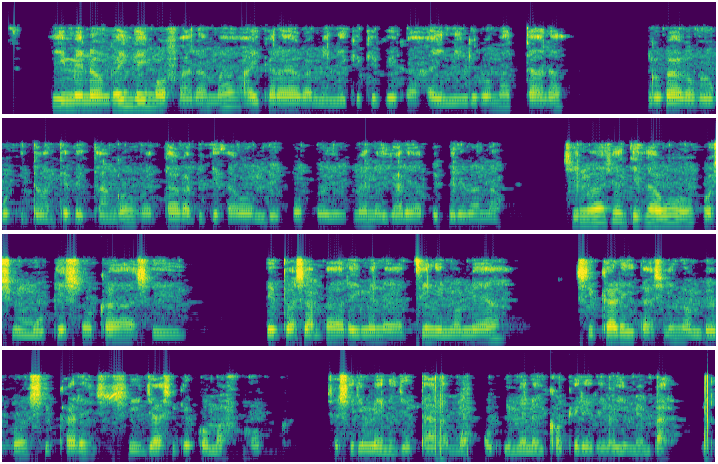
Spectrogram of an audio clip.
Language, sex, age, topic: Oshiwambo, male, 25-35, agriculture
